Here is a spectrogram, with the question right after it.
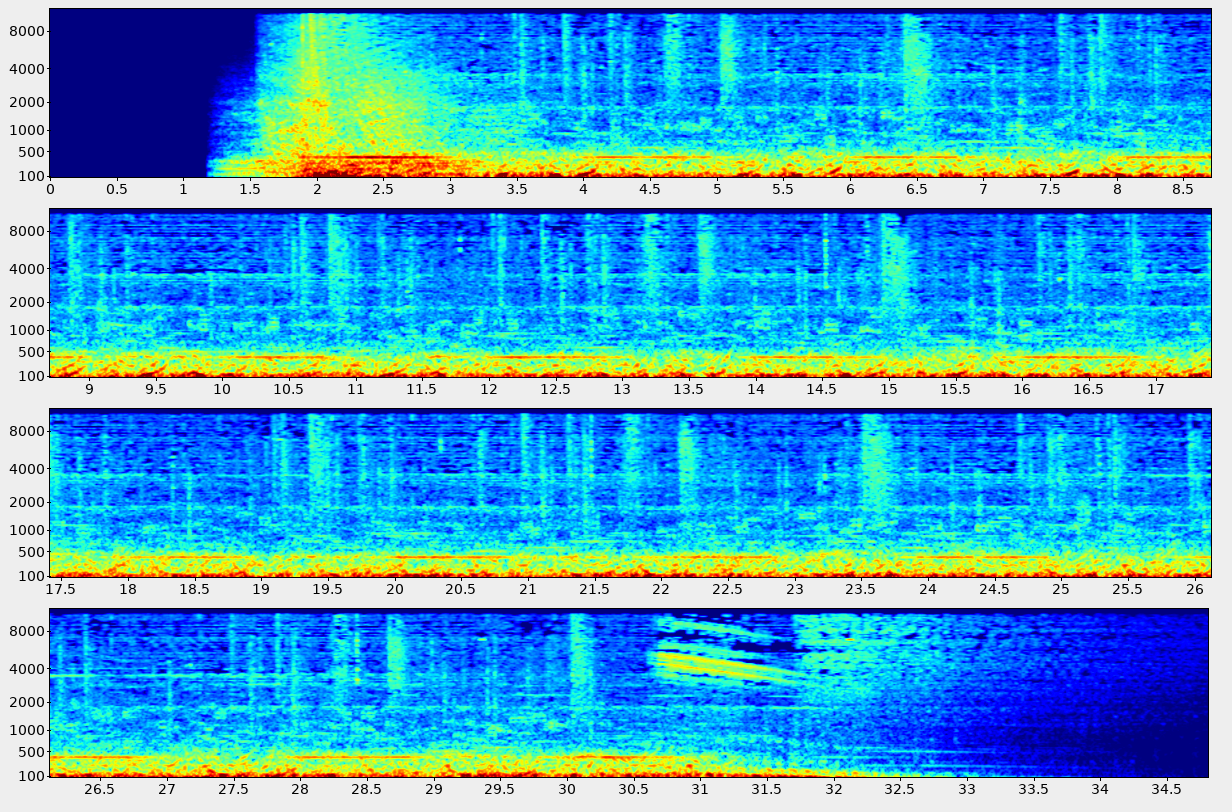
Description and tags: Sound design i made for a video game,layered a bunch of sounds and processed them to make and impactful laser beam sound effect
